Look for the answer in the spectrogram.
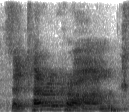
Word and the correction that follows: Satyricon: won't release a new album until next year, 2017. – Satiricon. – Satiricon.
